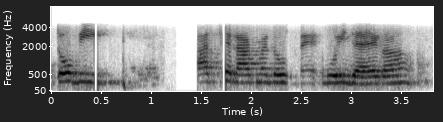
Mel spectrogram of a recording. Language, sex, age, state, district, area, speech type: Hindi, female, 30-45, Rajasthan, Jodhpur, urban, conversation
